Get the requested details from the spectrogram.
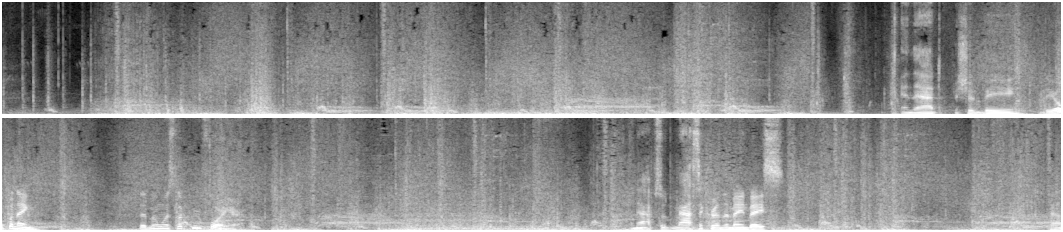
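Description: A man comments with animation through a microphone.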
